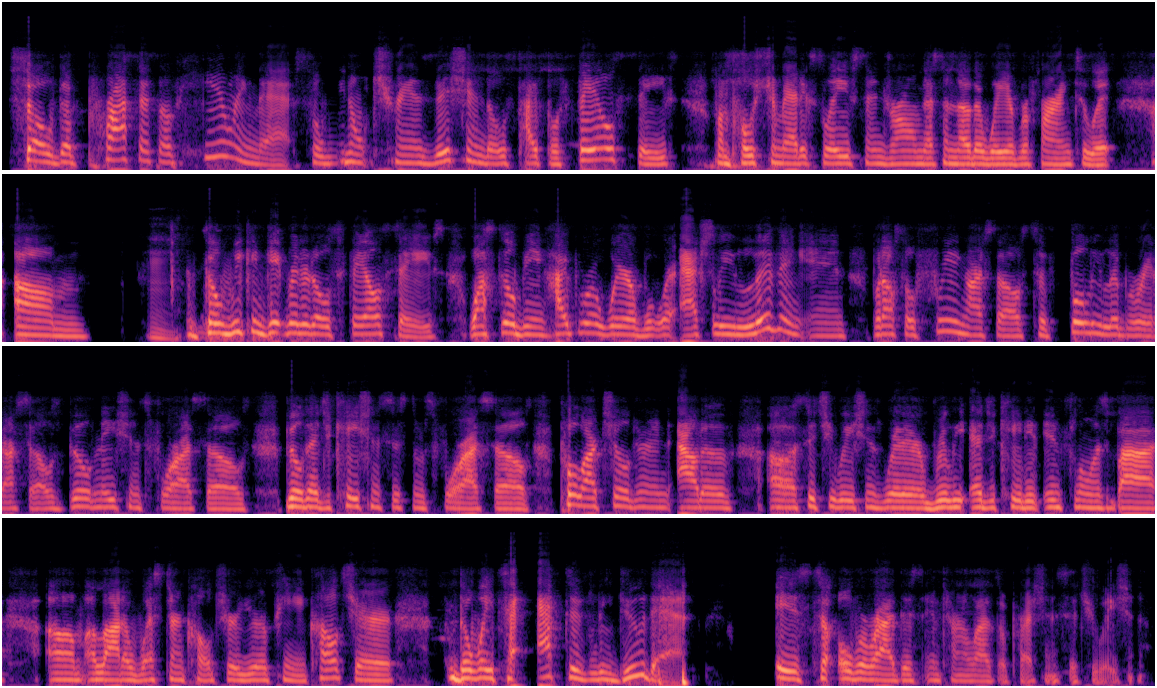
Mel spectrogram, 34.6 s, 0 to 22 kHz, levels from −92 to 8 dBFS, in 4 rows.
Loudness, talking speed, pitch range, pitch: -22 LUFS, 170 wpm, 150-195 Hz, 165 Hz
